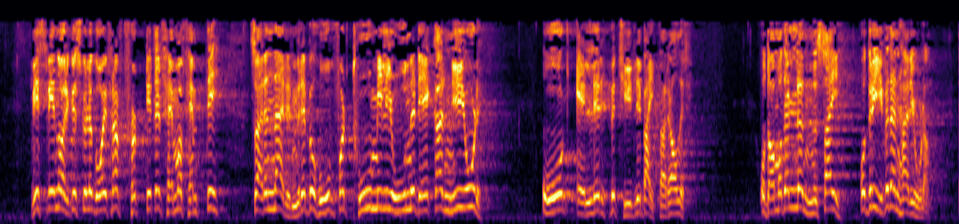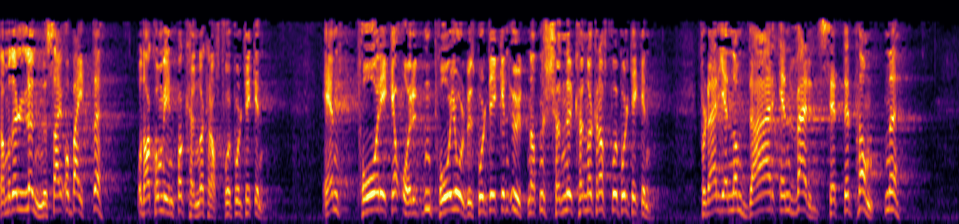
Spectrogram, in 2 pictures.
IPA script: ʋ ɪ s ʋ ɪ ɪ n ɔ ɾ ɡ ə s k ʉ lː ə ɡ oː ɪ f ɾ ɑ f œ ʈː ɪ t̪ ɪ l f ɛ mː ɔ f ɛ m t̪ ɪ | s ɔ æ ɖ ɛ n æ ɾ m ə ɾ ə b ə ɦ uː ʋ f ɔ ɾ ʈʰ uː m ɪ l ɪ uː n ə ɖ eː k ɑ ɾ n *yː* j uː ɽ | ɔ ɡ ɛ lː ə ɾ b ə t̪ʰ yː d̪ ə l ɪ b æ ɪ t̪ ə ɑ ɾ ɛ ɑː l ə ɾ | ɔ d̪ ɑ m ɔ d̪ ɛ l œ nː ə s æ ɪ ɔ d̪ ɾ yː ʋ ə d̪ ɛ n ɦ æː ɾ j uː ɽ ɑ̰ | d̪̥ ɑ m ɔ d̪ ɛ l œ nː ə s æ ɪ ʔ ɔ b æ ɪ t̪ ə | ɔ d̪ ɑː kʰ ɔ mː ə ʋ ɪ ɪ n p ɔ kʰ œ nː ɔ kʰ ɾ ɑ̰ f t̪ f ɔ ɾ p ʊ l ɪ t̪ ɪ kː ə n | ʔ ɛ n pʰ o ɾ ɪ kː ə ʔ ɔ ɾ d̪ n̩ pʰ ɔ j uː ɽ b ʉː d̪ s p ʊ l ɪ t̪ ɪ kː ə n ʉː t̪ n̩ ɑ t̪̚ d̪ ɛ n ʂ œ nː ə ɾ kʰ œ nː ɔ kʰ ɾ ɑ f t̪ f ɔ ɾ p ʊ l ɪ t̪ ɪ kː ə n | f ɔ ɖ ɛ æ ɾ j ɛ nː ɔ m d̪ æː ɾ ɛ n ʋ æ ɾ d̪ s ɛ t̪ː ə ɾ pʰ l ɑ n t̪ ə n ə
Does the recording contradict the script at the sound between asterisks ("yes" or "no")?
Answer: no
